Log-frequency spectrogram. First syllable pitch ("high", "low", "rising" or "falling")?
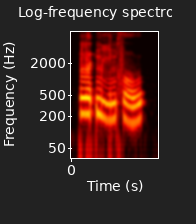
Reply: high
